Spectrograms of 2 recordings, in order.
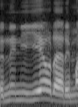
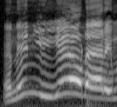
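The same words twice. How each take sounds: First: Mildly raised retold accusation; accusing brother. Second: High, loud mock accusation; accusing dad. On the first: Brother repeating the complaint, mild mock reproach. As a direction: imitate a brother's milder reproach. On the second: Dad accusing son on the phone, high loud mock scolding. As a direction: imitate an indignant father, pitched way up.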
